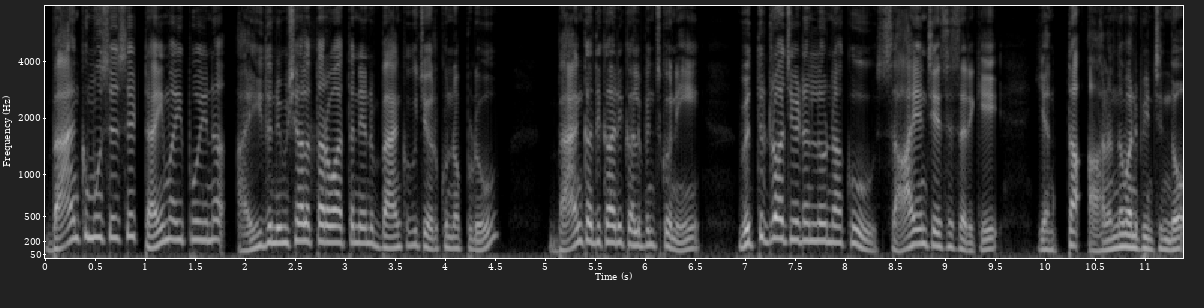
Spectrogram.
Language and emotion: Telugu, happy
